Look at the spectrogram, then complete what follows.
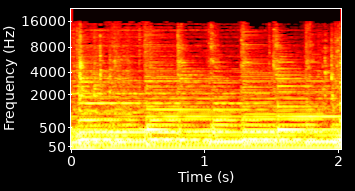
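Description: Background music: gentle plucked-string instrumental with a steady pulse of notes.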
